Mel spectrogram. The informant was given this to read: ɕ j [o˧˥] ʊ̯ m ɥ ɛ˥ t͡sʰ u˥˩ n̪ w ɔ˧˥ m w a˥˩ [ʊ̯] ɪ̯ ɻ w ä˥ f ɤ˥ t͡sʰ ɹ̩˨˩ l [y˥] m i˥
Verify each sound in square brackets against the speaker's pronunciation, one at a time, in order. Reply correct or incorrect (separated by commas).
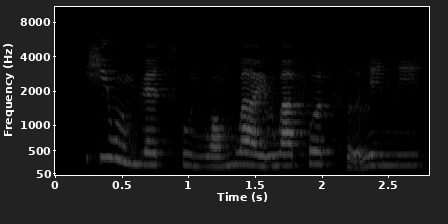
incorrect, incorrect, incorrect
